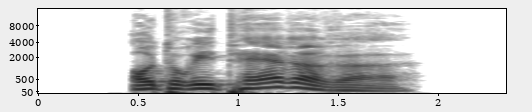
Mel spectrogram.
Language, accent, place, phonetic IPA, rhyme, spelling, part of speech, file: German, Germany, Berlin, [aʊ̯toʁiˈtɛːʁəʁə], -ɛːʁəʁə, autoritärere, adjective, De-autoritärere.ogg
- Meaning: inflection of autoritär: 1. strong/mixed nominative/accusative feminine singular comparative degree 2. strong nominative/accusative plural comparative degree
